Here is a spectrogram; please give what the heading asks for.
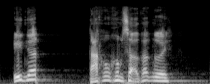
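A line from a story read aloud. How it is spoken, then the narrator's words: Old man yelling. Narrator (Vietnamese): Lão gia hỏa gào lên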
